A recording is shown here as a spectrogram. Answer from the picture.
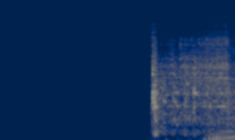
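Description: Silence, then about a second and a half in, a cartoon car engine-starting sound effect begins abruptly and loudly.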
